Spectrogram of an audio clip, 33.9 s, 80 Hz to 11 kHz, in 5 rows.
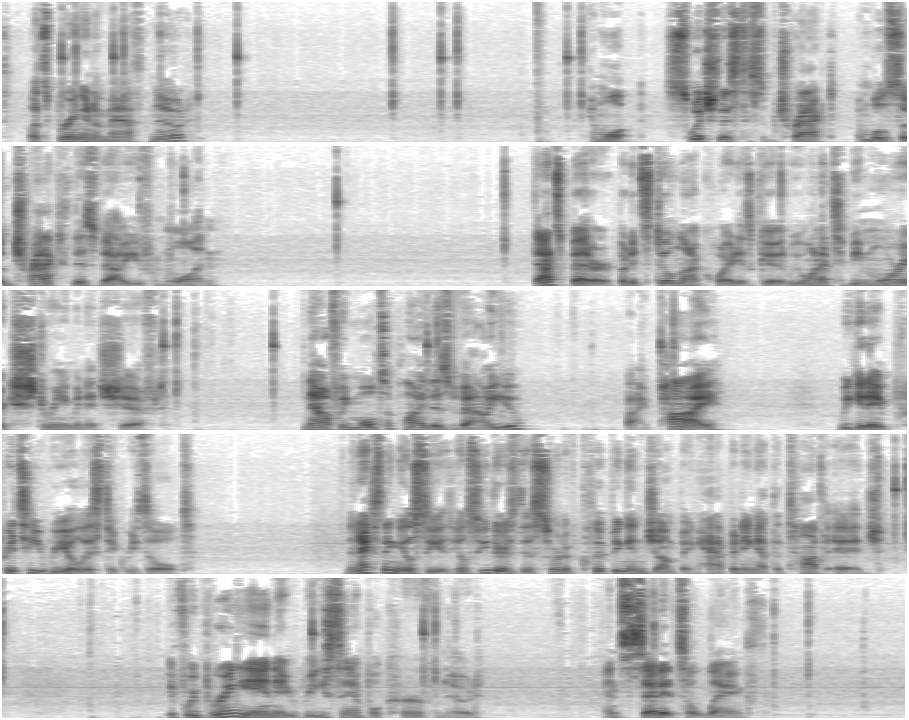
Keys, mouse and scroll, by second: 0.6 click, 1.0 middle click, 1.4 scroll up 2, 1.6 click, 3.2-4.2 drag, 5.3-7.7 drag, 7.7-9.1 middle drag, 9.1 drag, 10.6-11.6 middle drag, 11.6-12.3 scroll down 2, 12.3-14.1 middle drag, 14.1-14.6 scroll up 2, 14.6 click, 14.9 shift+d, 16.6-18.4 drag, 22.6-25.0 scroll down 1, 26.1 scroll up 1, 26.3 middle click, 26.9 click, 27.8 shift+a, 31.7-32.8 drag, 32.8 middle click, 33.1 scroll up 2, 33.3-33.9 scroll down 1.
